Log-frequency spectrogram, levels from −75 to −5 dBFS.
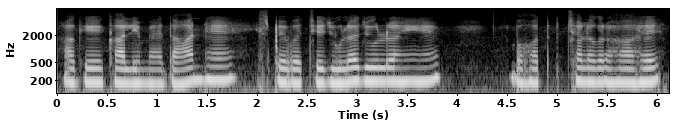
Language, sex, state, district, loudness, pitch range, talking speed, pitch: Hindi, female, Uttar Pradesh, Budaun, -21 LUFS, 185-195 Hz, 155 wpm, 190 Hz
